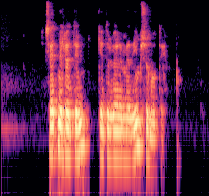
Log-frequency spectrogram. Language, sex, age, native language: Icelandic, male, 50-59, Icelandic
